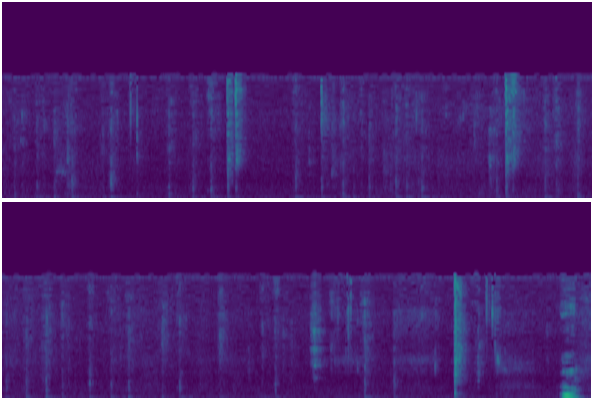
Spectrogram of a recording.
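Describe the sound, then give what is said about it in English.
Steady, irregular clicking of keys on a computer keyboard runs throughout, fairly quiet, with a slightly louder clack near the end and no voices. “No typing mistake.”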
